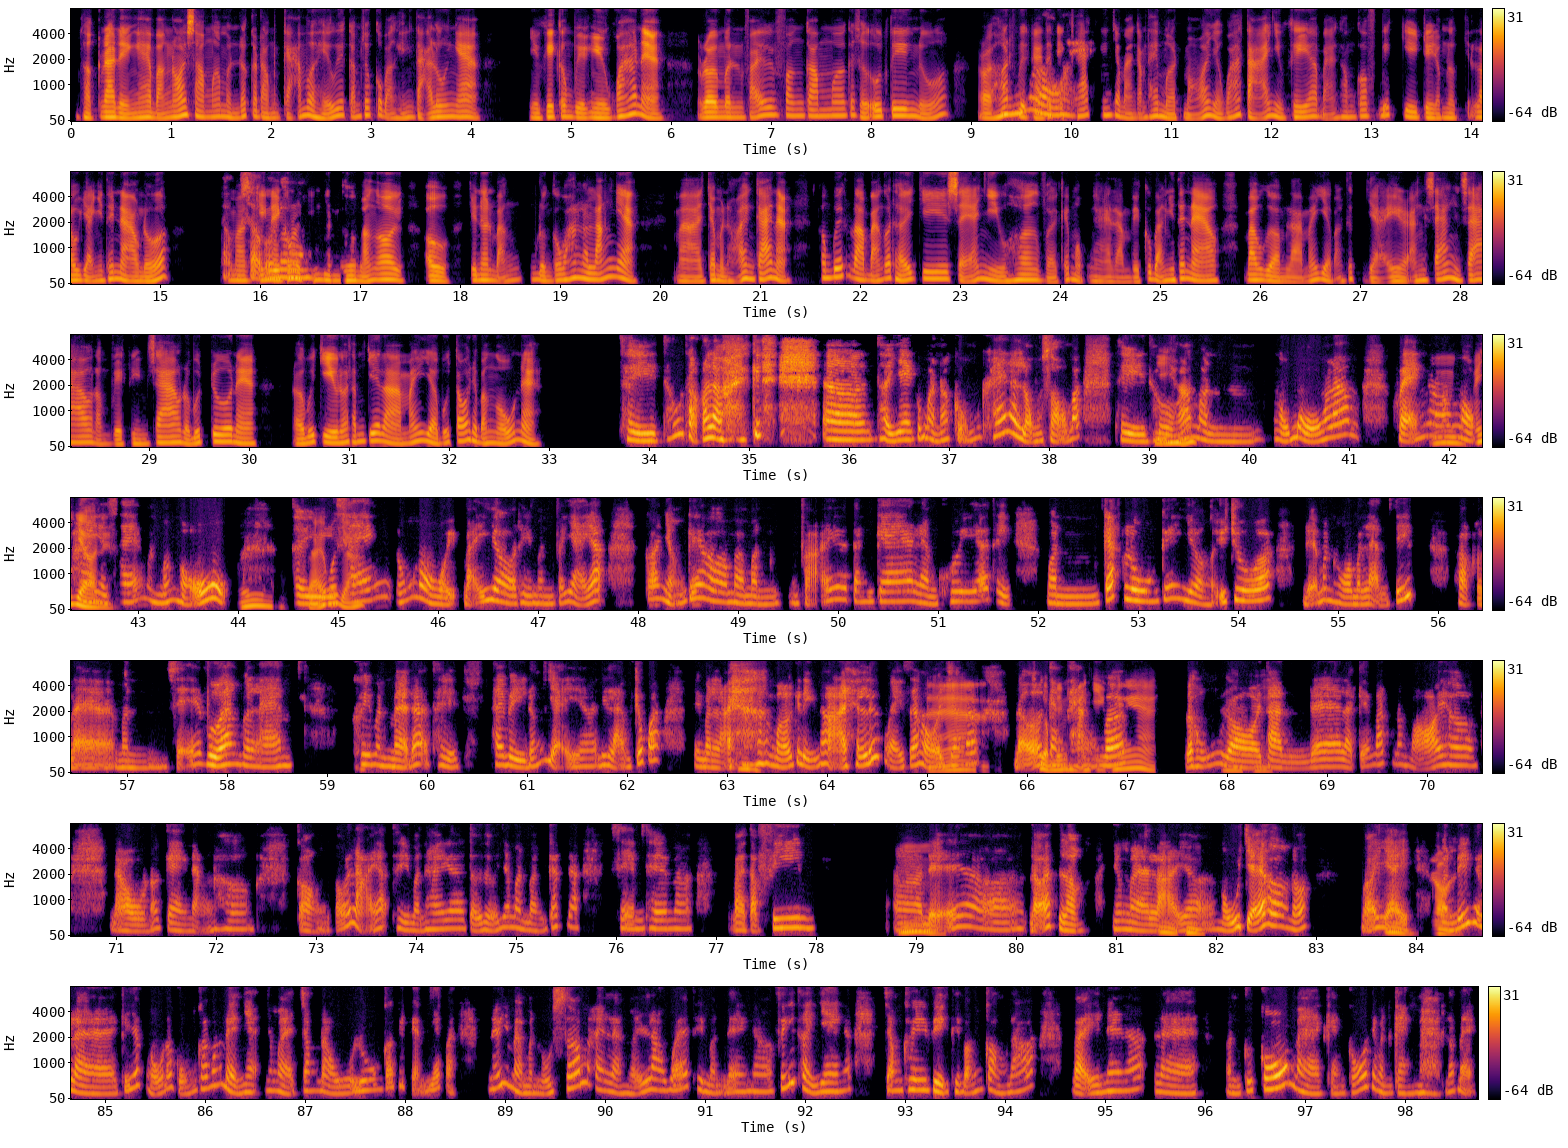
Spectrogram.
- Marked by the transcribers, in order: "một" said as "ưn"; other background noise; laughing while speaking: "là cái"; tapping; sniff; laughing while speaking: "mở cái điện thoại lướt mạng"; laughing while speaking: "đúng rồi"
- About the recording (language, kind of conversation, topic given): Vietnamese, advice, Làm sao để ngăn ngừa kiệt sức và mệt mỏi khi duy trì động lực lâu dài?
